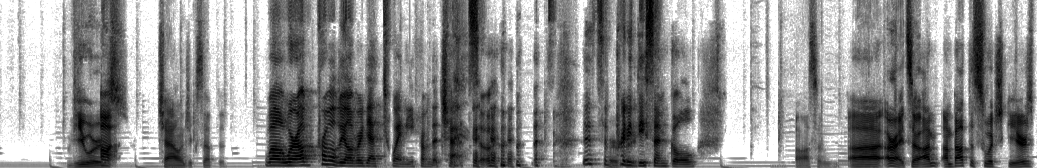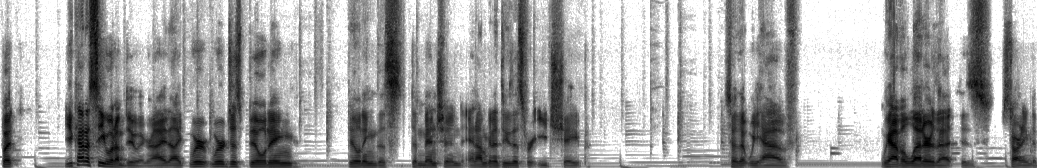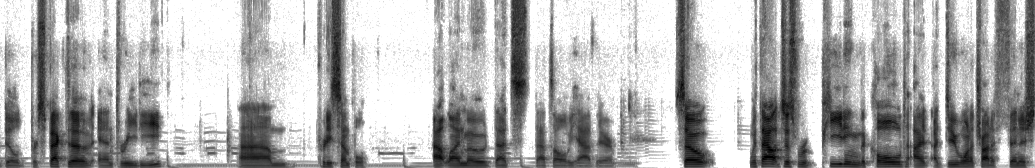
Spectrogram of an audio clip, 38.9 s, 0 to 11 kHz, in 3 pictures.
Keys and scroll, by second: 0.3 super+=, 0.4 space, 2.2 space, 4.6 space, 5.3 Escape, 6.3 super+-, 6.9 space, 9.5 space, 19.6 v, 24.6 space, 28.0 space, 30.1 super+z, 31.3 super+y, 33.1 super+y, 34.4 super+z, 35.4 Escape, 37.1 space.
